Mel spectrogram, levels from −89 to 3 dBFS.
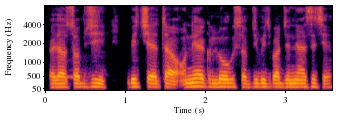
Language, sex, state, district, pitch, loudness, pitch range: Bengali, male, West Bengal, Malda, 125 Hz, -18 LUFS, 120-130 Hz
